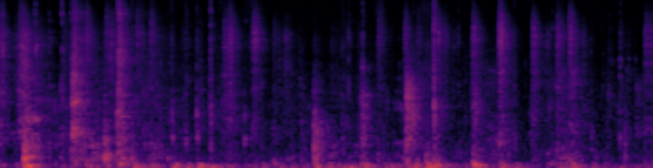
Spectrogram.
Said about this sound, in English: What are you typing? So we can fill the dead air.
